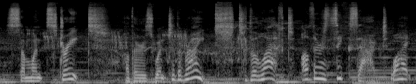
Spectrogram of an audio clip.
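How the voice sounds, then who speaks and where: A woman's voice: mid-range voice, sing-song, moderate pace, music in the background. A woman narrating a scripted storybook tale with wry, playful asides to the listener.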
